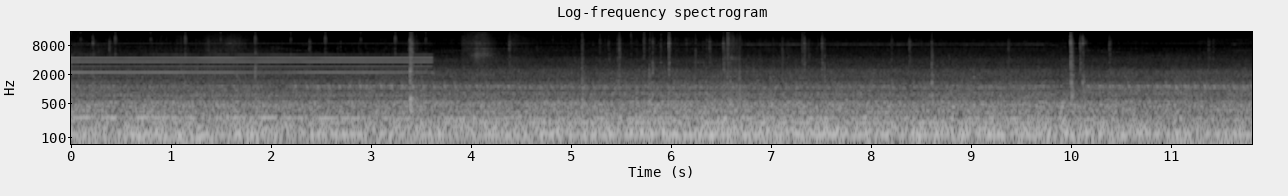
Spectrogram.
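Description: Semi-truck's diesel engine running steadily with road noise, heard from inside the cab. A faint high steady whine sounds over it and stops about three and a half seconds in.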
